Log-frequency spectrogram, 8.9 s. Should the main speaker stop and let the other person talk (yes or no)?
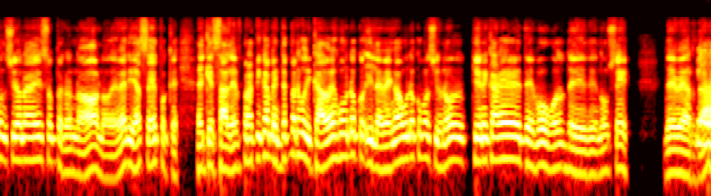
yes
